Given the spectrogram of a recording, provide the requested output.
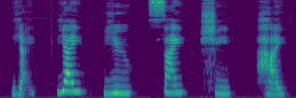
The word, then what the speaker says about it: jy: And then jy, you. It's the same y sound, even though it's a J and a Y, because the J in Afrikaans is pronounced as a y sound. Jy.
